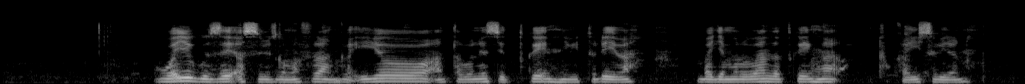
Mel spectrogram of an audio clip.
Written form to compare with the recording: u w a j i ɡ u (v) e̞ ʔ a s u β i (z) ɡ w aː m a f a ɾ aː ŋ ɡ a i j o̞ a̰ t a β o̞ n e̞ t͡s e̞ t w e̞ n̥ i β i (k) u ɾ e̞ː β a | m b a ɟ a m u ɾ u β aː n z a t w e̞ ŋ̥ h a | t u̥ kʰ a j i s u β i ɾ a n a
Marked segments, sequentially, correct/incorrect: incorrect, correct, incorrect

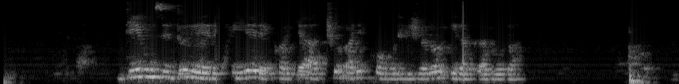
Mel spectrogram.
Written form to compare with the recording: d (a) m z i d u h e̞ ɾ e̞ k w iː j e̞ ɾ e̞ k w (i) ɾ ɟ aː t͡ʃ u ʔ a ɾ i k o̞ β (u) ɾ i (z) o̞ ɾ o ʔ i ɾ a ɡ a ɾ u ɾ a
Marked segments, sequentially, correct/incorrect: incorrect, incorrect, correct, incorrect

